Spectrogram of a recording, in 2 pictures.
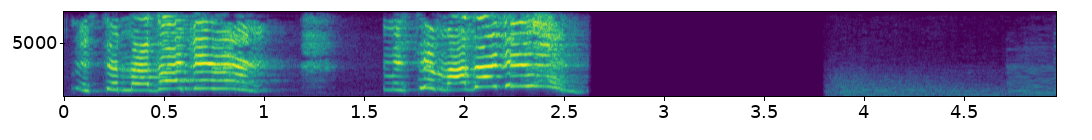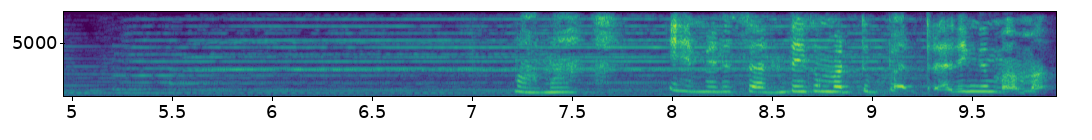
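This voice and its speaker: A woman's voice: very high voice, moderate pace, sharp tone, faint music behind. Woman voicing a tearful, frightened young woman. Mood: panicked. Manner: tearful, shaky, laughing through sobs. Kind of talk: Tamil serial-style audio drama.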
